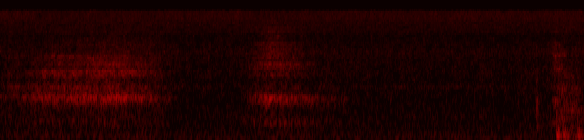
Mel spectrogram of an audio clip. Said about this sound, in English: Oh, pardon my yawning.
